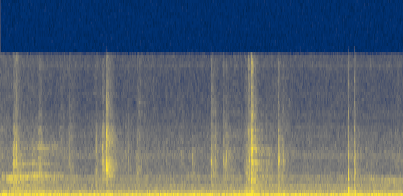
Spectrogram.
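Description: Three light clicks and taps from kitchen items being handled, spaced about a second apart, over a steady low hum.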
